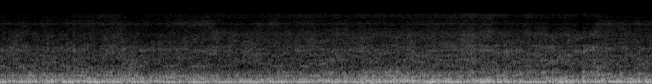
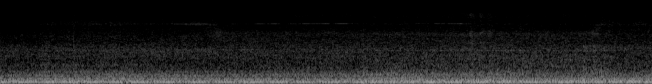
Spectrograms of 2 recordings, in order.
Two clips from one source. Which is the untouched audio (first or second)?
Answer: second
